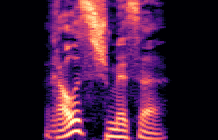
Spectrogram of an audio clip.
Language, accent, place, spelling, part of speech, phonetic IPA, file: German, Germany, Berlin, rausschmisse, verb, [ˈʁaʊ̯sˌʃmɪsə], De-rausschmisse.ogg
- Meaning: first/third-person singular dependent subjunctive II of rausschmeißen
